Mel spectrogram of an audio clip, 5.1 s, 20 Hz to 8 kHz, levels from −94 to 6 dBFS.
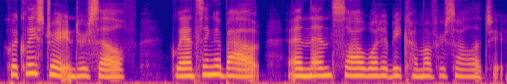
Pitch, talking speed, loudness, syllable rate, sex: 220 Hz, 175 wpm, -18 LUFS, 6.2 syllables/s, female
